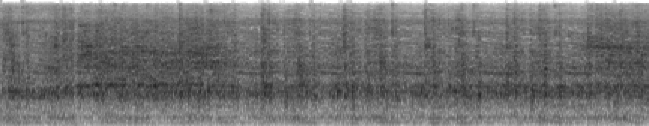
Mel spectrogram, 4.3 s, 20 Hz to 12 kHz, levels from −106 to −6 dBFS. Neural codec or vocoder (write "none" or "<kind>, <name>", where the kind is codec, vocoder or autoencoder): vocoder, Vocos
